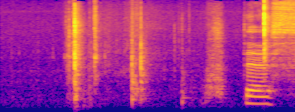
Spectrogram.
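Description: A stack of card sheets is set down on a table with a soft tap.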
